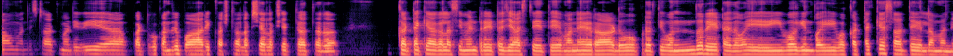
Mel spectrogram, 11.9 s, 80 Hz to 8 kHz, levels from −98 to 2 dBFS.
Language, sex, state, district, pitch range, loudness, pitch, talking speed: Kannada, female, Karnataka, Bellary, 145-155 Hz, -17 LUFS, 150 Hz, 155 wpm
